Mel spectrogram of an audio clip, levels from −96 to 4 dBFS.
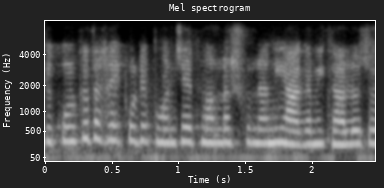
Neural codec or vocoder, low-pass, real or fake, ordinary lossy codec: codec, 44.1 kHz, 2.6 kbps, DAC; 7.2 kHz; fake; Opus, 24 kbps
